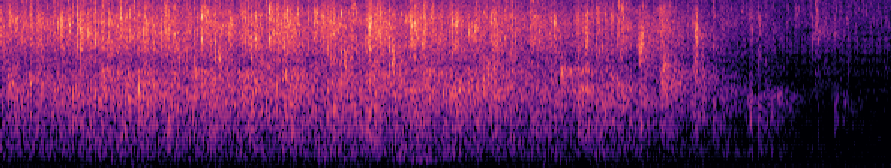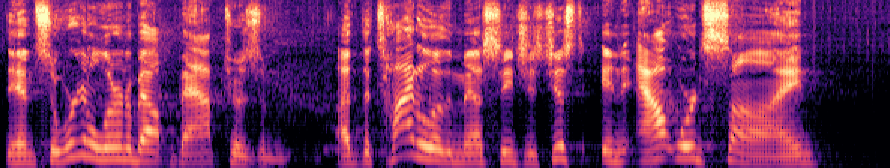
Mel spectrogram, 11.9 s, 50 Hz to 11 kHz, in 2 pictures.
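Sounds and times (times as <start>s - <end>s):
church audience clapping: 0.0s - 5.7s
speech: 6.0s - 11.5s.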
